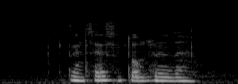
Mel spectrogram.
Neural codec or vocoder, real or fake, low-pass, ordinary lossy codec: codec, 16 kHz, 16 kbps, FreqCodec, larger model; fake; none; none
